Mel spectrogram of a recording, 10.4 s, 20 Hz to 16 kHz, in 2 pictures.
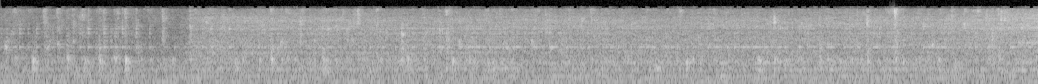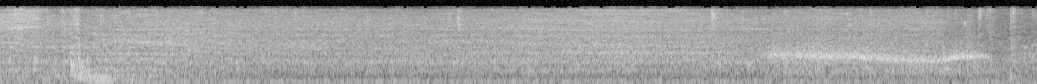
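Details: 1986 GMC S15 with 2.5 Iron Duke engine running, at the filler: gurgling and sucking as vacuum builds, then a surge of bubbling coolant with oil on top; failed head gasket.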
